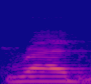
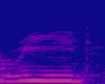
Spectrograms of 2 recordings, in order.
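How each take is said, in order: First: The vowel is short and lax. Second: The vowel is long and tense. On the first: It is the past tense. "the pronunciation for the past tense is the same as for the past participle" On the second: It is the base form of the verb. "The verb base, the infinitive V zero, is read with a tense vowel"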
